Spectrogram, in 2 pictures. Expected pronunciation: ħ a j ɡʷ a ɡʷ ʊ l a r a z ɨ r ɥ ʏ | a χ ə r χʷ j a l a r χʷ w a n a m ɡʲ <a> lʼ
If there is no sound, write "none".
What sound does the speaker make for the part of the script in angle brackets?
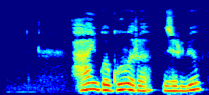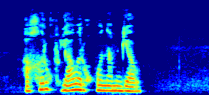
a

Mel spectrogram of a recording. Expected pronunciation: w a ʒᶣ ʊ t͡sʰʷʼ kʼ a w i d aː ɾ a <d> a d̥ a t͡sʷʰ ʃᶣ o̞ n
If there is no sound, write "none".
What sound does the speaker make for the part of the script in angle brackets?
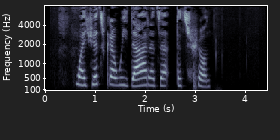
d͡z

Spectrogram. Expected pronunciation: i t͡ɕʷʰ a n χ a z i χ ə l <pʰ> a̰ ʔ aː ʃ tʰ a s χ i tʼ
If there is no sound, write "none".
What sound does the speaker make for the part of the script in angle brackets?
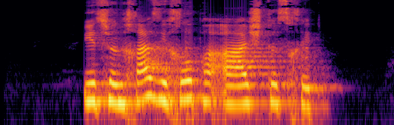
pʰ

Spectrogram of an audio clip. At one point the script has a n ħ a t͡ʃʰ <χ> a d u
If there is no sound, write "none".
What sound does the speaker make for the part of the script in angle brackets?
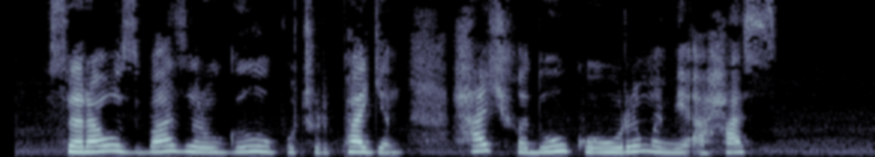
χ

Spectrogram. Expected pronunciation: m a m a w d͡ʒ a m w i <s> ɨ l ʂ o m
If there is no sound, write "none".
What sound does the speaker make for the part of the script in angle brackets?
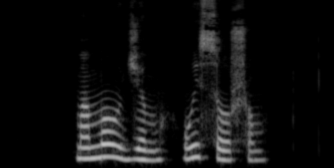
s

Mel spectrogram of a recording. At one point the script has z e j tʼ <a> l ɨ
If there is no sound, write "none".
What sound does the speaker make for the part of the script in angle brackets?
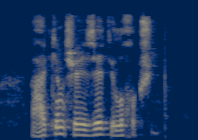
i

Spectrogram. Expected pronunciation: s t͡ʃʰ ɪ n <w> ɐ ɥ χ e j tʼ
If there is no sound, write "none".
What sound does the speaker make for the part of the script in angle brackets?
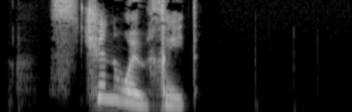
w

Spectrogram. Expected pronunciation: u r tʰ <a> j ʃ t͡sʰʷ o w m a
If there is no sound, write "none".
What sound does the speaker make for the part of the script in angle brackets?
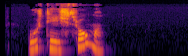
e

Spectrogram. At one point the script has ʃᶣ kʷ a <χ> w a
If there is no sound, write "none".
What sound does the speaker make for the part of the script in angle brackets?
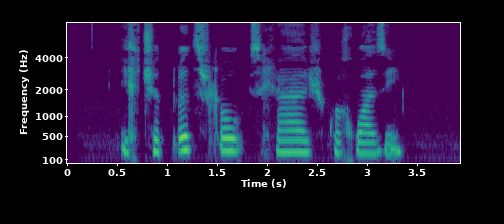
χ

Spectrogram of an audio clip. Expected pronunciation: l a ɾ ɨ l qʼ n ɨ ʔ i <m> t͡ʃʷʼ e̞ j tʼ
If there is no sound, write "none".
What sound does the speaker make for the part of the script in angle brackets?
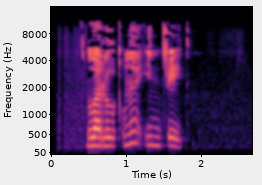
n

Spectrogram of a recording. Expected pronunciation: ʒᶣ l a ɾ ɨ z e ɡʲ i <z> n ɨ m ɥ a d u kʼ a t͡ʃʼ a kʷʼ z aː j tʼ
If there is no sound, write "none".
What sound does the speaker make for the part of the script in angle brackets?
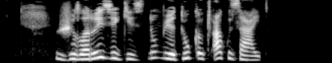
z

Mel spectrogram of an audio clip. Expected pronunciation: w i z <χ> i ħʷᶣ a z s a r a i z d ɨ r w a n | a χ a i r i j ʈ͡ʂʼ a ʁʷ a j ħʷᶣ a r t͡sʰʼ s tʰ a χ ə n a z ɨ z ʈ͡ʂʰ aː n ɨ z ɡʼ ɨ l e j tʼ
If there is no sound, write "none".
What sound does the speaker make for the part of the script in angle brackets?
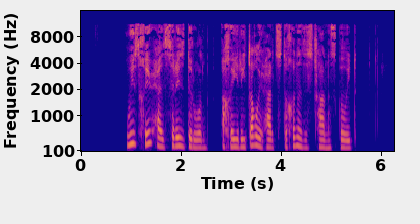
χ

